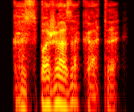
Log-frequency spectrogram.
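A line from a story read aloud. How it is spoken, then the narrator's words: Surprised whisper, swineherd. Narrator (Russian): прошептал удивленный свинарь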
